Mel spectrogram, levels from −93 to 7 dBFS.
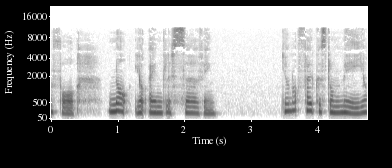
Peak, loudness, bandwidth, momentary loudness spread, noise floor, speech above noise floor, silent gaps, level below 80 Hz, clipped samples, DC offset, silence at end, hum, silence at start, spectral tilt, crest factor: -18 dBFS; -34 LUFS; 11.5 kHz; 12 LU; -70 dBFS; 37 dB; none; -82 dBFS; under 0.1%; under 0.1%; 0 s; none; 0 s; -6 dB/octave; 16 dB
